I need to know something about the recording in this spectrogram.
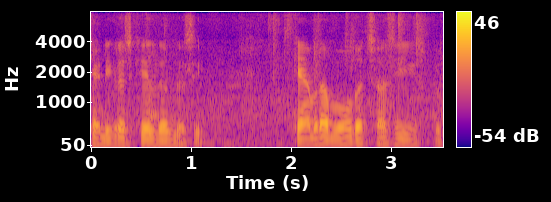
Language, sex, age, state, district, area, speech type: Punjabi, male, 30-45, Punjab, Kapurthala, urban, spontaneous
